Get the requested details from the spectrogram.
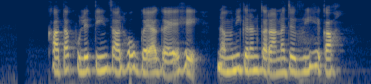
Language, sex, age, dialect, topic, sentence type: Chhattisgarhi, female, 25-30, Central, banking, question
